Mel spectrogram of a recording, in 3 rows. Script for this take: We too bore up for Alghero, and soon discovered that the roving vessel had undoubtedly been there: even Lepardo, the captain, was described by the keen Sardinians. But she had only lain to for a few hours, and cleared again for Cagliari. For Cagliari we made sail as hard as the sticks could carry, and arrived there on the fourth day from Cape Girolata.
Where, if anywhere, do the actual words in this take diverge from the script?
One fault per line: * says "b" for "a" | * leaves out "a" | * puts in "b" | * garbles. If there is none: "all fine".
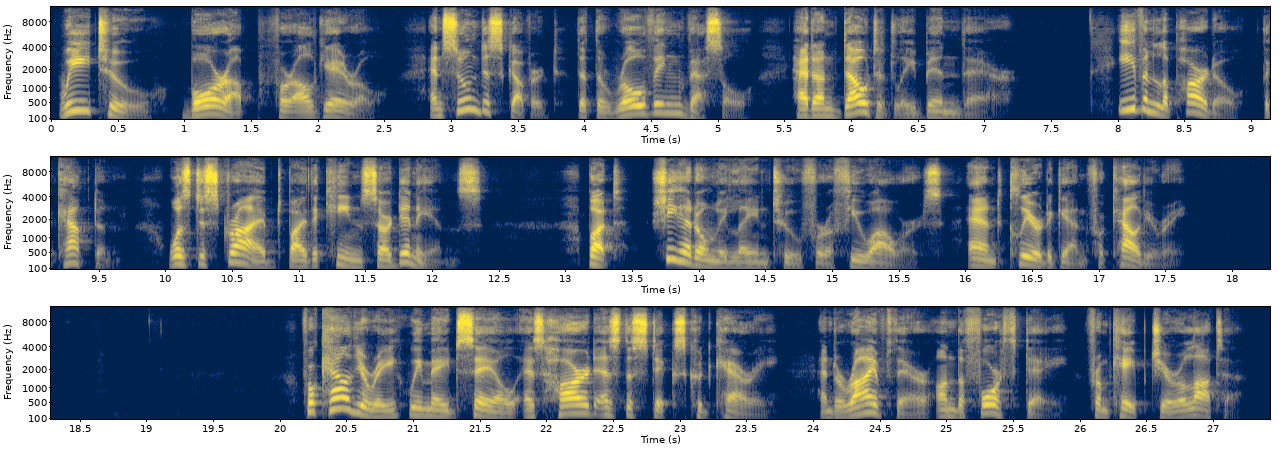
all fine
